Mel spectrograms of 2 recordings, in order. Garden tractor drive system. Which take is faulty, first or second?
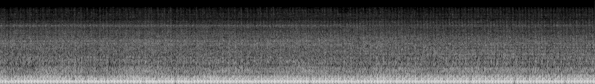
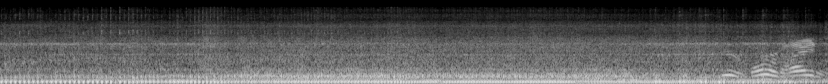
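second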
